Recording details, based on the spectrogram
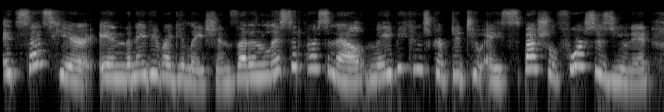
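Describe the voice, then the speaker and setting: A woman playing a perky, literal-minded co-host in a 1940s-style radio show. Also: sits high.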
